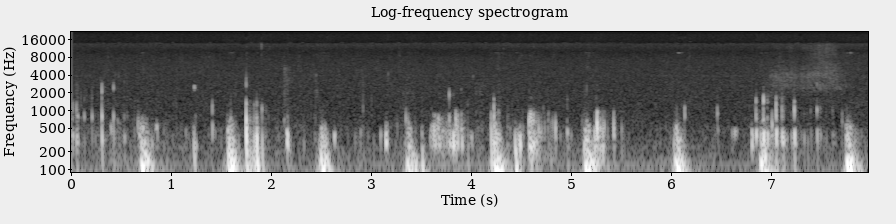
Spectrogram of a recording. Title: My Stomach growling after starving for 10 hours 🥱😫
